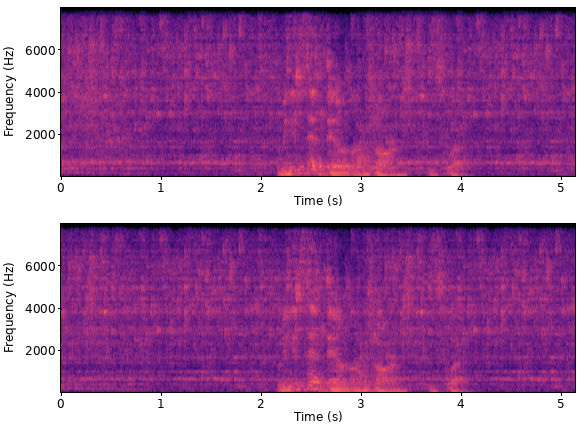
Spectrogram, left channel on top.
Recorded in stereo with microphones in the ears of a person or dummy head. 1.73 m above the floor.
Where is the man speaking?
10° left (ahead or behind), 0.9 m.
